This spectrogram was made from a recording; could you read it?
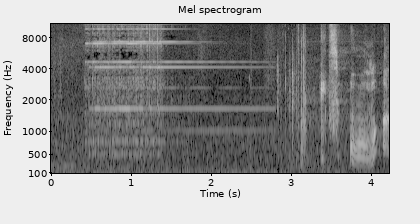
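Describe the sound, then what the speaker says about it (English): A telephone rings inside an agricultural wholesale warehouse in the game Everybody's Gone to the Rapture, a sustained electronic bell tone that cuts off, followed by faint speech. "Telephone's ringing."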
